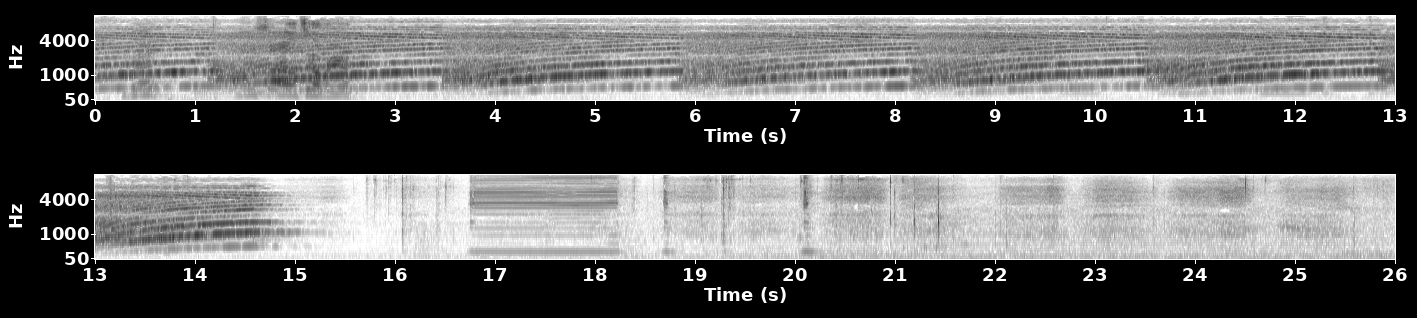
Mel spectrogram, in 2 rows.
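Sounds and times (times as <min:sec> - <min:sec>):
fire alarm whoop: 0:00.0 - 0:15.2, 0:16.8 - 0:18.8
short steady beep: 0:16.7 - 0:19.0, 0:20.0 - 0:20.4.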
